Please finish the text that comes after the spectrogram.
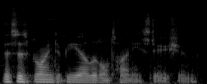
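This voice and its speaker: A man's voice: fairly low pitch, steady tone, fast talker, vocal fry, darkish tone. A man giving casual, explanatory video game commentary, talking informally and thinking aloud as a streamer.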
